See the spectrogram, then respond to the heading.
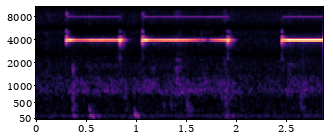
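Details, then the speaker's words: Arabian arcade game board during power supply repair: multimeter continuity beeps cut in and out as the probe touches two traces, showing a short from a tiny solder speck bridging them; readings improved once it was cleared. "Are those two traces touching each other? There's a piece of solder between them. There's a piece of solder between those two traces."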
